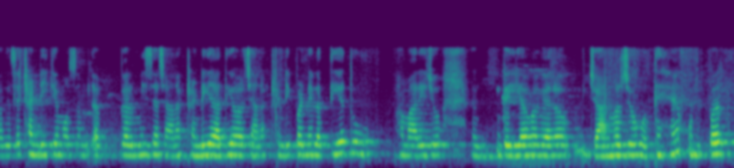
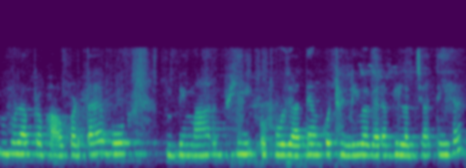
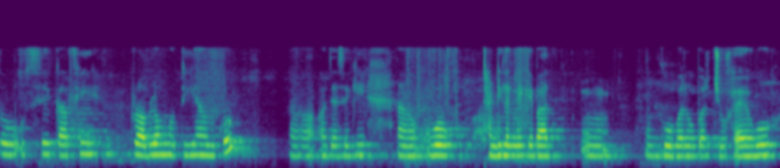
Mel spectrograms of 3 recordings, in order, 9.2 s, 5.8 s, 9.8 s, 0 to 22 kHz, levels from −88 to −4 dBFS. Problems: background sounds at intervals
